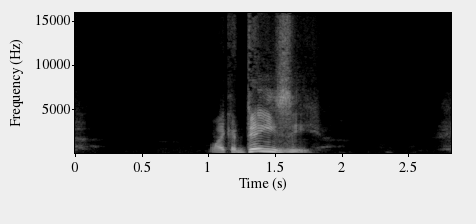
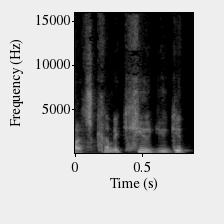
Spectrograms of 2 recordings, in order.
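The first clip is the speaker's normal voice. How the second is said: usual speaking voice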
